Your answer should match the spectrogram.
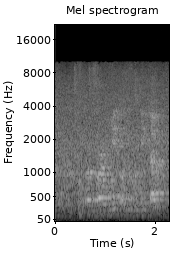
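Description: A person's voice talking indistinctly in a lecture hall, too unclear for the words to be made out.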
